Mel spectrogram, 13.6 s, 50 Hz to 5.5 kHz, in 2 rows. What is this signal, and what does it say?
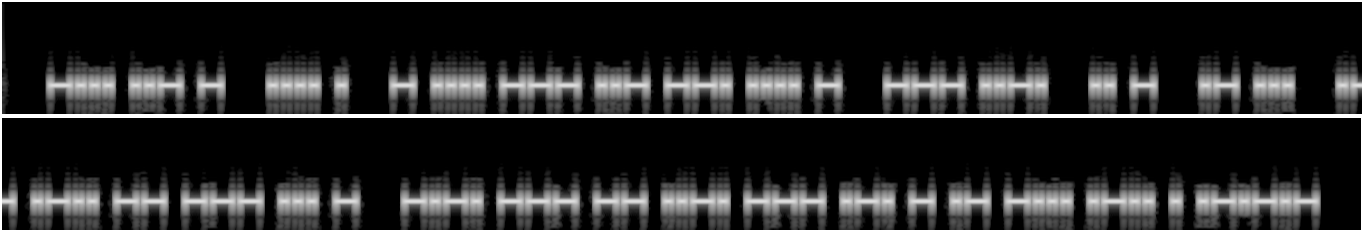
Morse code, heard as a keyed tone, about 34 wpm, 600 Hz. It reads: BUT HE THOUGHT OF IT AS ALMOST COMFORTABLE.
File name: the old man and the sea / the old man and the sea 1 35wpm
